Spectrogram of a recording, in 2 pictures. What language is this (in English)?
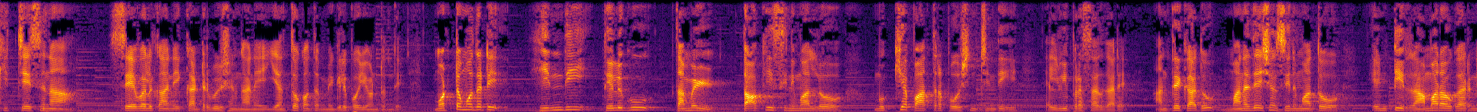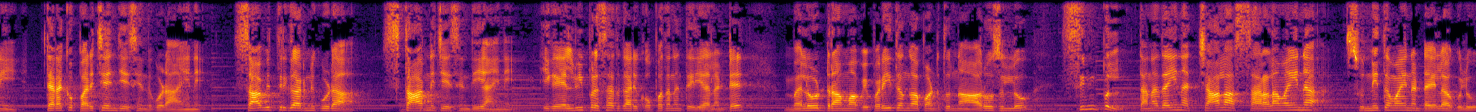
Telugu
